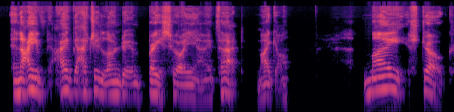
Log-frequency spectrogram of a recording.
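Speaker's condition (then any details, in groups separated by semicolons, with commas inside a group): Brain injury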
